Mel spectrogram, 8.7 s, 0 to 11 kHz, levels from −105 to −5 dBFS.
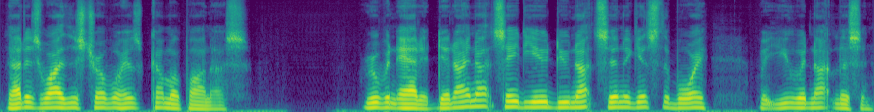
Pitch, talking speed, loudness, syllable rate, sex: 135 Hz, 190 wpm, -16 LUFS, 5.0 syllables/s, male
